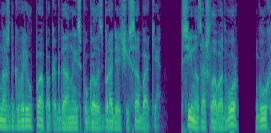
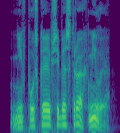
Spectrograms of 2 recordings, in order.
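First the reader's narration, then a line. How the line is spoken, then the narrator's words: Stern father's instruction. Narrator (Russian): строго внушал отец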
